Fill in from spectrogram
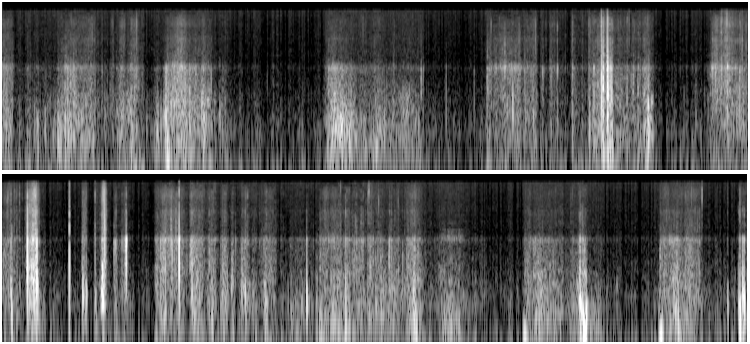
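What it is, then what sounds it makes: Plastic duster strands scratched and flicked. A blue plastic-strand feather duster is held upright while a small thin stick and fingers scratch and flick its strands. The sound is quiet, dry rustling and scratching in uneven bursts, punctuated by sharp, brief flicks and crackles with almost no ring.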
